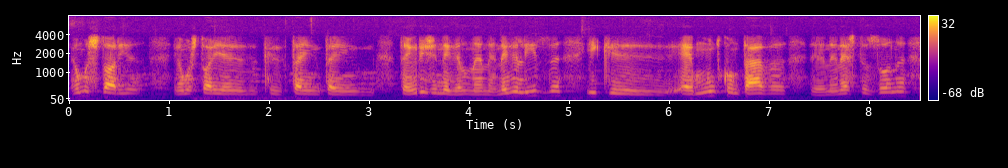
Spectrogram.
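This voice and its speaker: Through noticeable background noise, a man with a Trás-os-Montes accent speaks at a fairly slow pace and medium pitch, with ordinary pitch variation. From Trás-os-Montes, Portugal (near Chaves). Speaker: writer. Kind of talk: radio interview. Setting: radio show. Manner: halting, many repetitions and fillers.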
